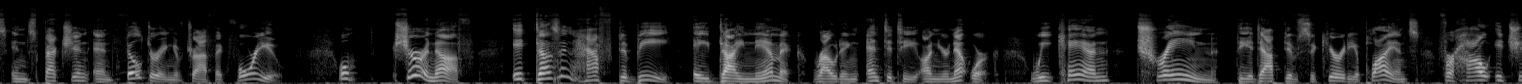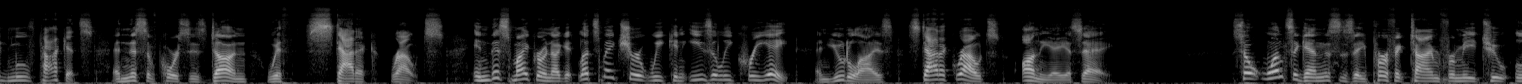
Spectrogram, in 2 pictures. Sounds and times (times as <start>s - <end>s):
Speech: 0.0s - 26.4s, 27.6s - 30.4s.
